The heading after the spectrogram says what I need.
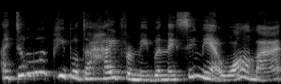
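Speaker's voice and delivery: fast, put-on New England accent. Speaker repeats their previous sentence, now saying it in a New England accent. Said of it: "I'll say it in the New England accent".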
